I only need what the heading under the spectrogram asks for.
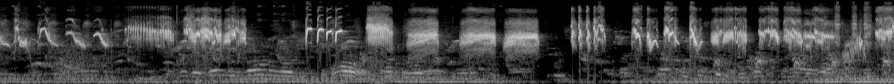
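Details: Nonstop singing by an Irani Mashadi jhal skylark: quick downward-slurred whistles, loud buzzy high bursts and rapid clicking runs, broken by brief silences, over a low steady hum.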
